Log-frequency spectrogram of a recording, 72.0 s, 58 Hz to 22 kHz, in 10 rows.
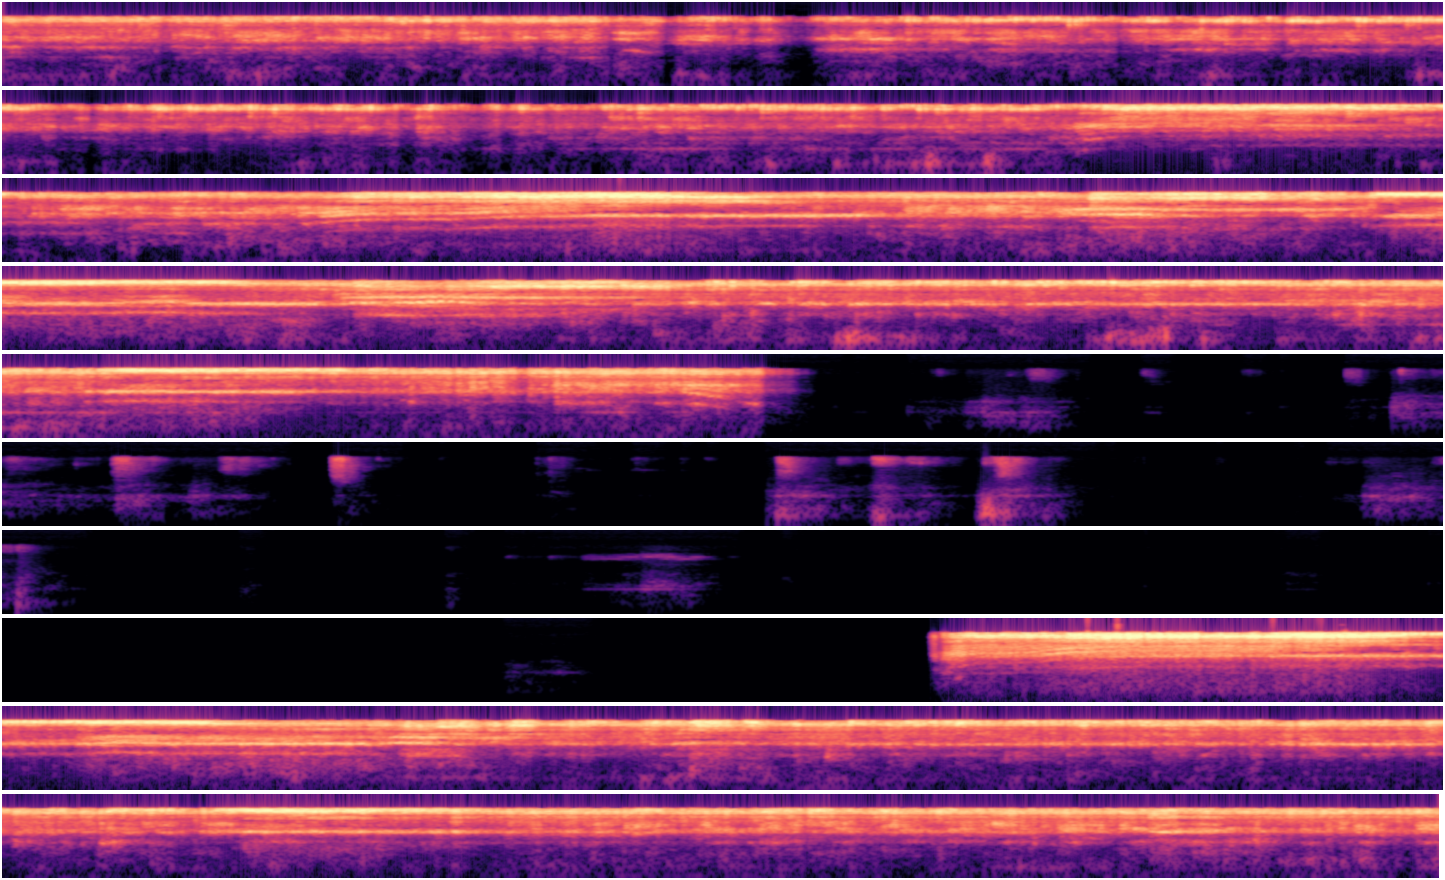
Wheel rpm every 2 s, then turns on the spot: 120, 90, 70, 70, 70, 70, 100, 120, 180, 200, 200, 200, 200, 200, 200, 190, 20, 0, 0, 0, 0, 0, 0, 0, 0, 0, 0, 60, 190, 200, 200, 200, 200, 200, 200, 200.
none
